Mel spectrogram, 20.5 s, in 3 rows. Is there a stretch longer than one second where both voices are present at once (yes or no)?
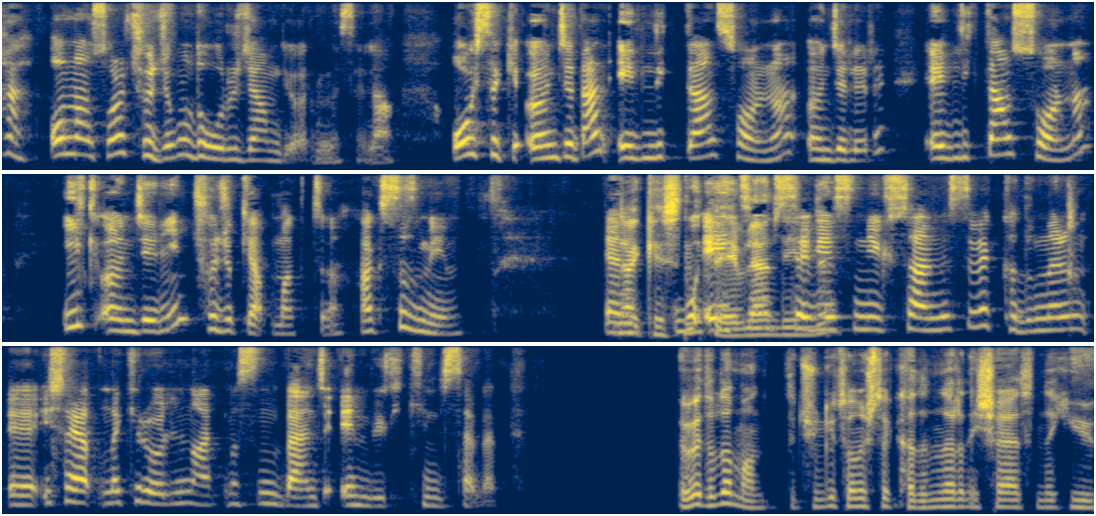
yes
